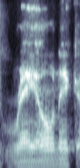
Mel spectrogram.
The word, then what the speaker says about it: Raonic: Milos, what's his name? Ronich? Yes, sorry, Milos Raonic.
